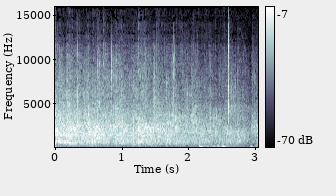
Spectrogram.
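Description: Audience applause: a dense, steady wash of many hands clapping, fairly loud throughout, with a few sharper individual claps near the end as it begins to taper off.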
